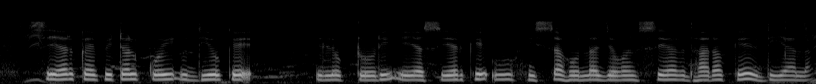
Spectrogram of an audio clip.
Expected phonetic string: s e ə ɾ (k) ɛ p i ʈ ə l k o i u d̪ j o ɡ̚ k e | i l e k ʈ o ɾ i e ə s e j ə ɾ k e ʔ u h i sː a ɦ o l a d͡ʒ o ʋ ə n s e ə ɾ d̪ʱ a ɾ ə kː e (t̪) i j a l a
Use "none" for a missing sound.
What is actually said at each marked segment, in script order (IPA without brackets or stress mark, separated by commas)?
k, d̪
